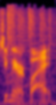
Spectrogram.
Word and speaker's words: Jamiroquai: I'm afraid I'm saying it wrong. But it's Jamiroquai.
